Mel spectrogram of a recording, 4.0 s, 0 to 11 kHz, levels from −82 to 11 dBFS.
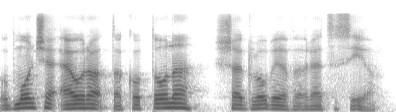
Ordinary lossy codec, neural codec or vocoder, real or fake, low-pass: none; codec, 16 kHz, about 1 kbps, DyCAST, with the encoder's durations; fake; 7.2 kHz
